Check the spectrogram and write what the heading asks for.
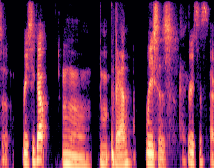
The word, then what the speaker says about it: Reese's: yeah you know Mark people have drawn the Line in the Sand about how you pronounce it but it's it's not it's not reesi Witherspoon that's all I say I've never heard that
